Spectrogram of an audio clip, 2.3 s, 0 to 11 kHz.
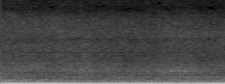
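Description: Abarth 595 Turismo's turbocharged 1.4-litre four-cylinder engine idling steadily, a low even exhaust hum through an exhaust that is much louder and more aggressive sounding than a standard 595 Turismo's.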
